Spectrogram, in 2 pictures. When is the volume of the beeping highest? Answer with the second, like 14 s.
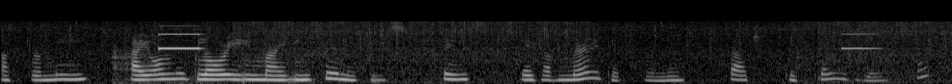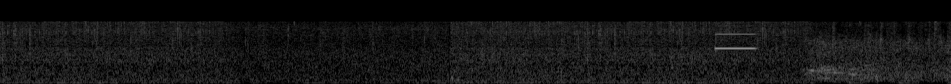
2 s.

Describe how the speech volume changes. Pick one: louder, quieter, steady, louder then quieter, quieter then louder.
quieter.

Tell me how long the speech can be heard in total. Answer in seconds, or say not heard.
9 s.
